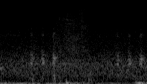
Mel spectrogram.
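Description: A chicken in the video game Minecraft gives soft, faint clucks, a few short notes over quiet background hum, with no voices.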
